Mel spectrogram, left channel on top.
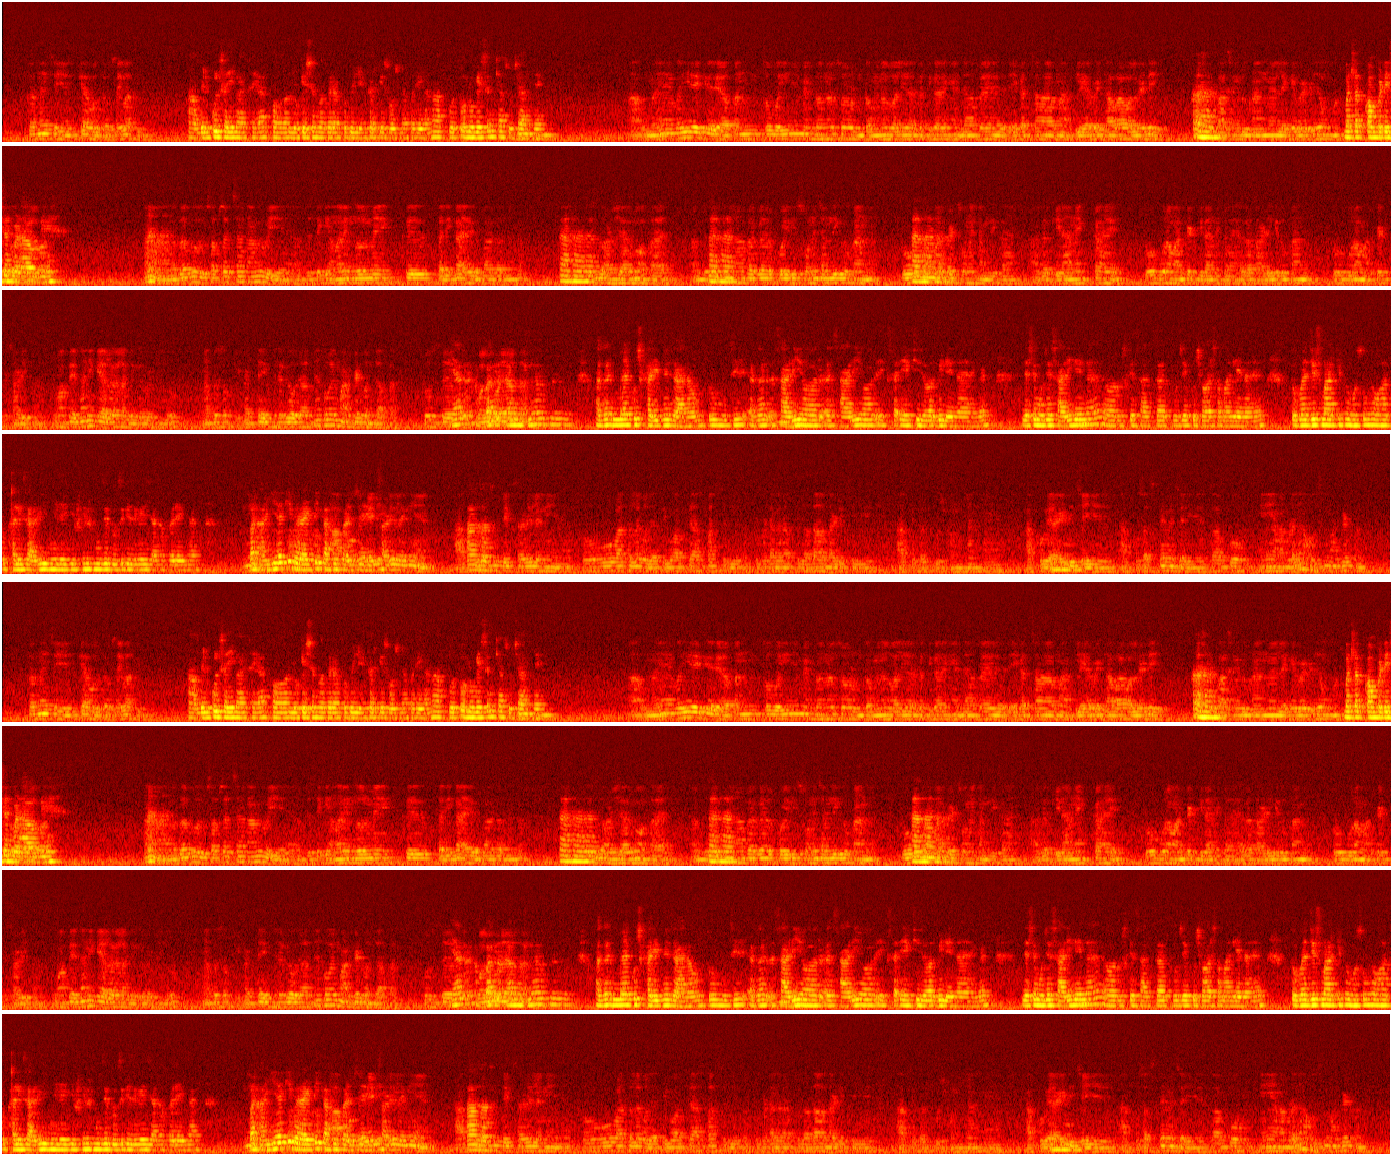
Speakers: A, on the left; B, on the right.
A: करना ही चाहिए क्या बोलते हो सही बात है कि नहीं?
B: हाँ बिल्कुल सही बात है यार और लोकेशन वगैरह को भी लेकर के सोचना पड़ेगा ना आपको तो लोकेशन क्या सोचा
A: हम्म
B: आपने
A: हम्म हाँ मैं वही है कि अपन तो वही है मैकडोनल्ड्स और डोमिनोज वाली हरकत ही करेंगे जहाँ पे एक अच्छा प्लेयर बैठा हुआ है ऑलरेडी
B: <laughs> हाँ
A: उसके
B: हाँ हाँ,
A: पास में दुकान में लेके बैठ जाऊंगा
B: मतलब कंपटीशन
A: तो मेरे को
B: बढ़ाओगे
A: जगह
B: <laughs>
A: हाँ
B: हाँ
A: मतलब सबसे अच्छा काम ही वही है अब जैसे कि हमारे इंदौर में एक तरीका है व्यापार करने का
B: हाँ
A: अ,
B: हाँ
A: वैसे तो हर शहर में होता है अब जैसे
B: हाँ हाँ
A: कि यहाँ पे अगर कोई सोने चांदी की दुकान है तो
B: हाँ
A: वो पूरा
B: हाँ
A: मार्केट
B: हाँ। हाँ।
A: सोने चांदी का है अगर किराने का है तो वो पूरा मार्केट किराने का है अगर साड़ी की दुकान है तो वो पूरा मार्केट साड़ी का है तो वहाँ पे ऐसा नहीं कि अलग अलग जगह बैठे हैं लोग यहाँ पे सब इकट्ठे एक जगह हो जाते हैं तो एक मार्केट बन जाता है तो उससे
B: यार
A: फुटफॉल
B: पर
A: भी बढ़ जाता
B: अ, मतलब
A: है
B: अगर मैं कुछ खरीदने जा रहा हूँ तो मुझे अगर साड़ी
A: हम्म हम्म
B: और अ, साड़ी और एक सा- एक चीज और भी लेना है अगर जैसे मुझे साड़ी लेना
A: हम्म
B: है और उसके साथ साथ मुझे कुछ और सामान लेना है तो मैं जिस मार्केट में घुसूंगा वहां तो खाली साड़ी ही मिलेगी फिर मुझे दूसरी जगह ही जाना पड़ेगा
A: नहीं
B: पर हाँ
A: आ,
B: ये
A: आ,
B: है कि वैरायटी काफी
A: आपको
B: बढ़ जाएगी
A: सिर्फ एक साड़ी लेनी है आपको
B: हाँ हाँ
A: अगर सिर्फ एक साड़ी लेनी है तो वो बात अलग हो जाती है वो आपके आसपास से भी ले सकते हो बट अगर आपको ज़्यादा साड़ी चाहिए आपके घर पे कुछ फंक्शन है आपको वैरायटी
B: हम्म, हम्म,
A: चाहिए
B: हम्म।
A: आपको सस्ते में चाहिए तो आपको यहीं आना पड़ेगा ना होलसेल मार्केट में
